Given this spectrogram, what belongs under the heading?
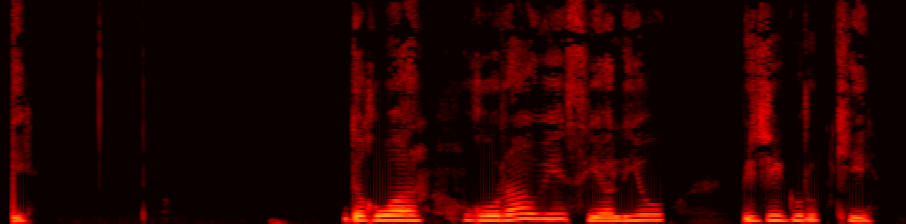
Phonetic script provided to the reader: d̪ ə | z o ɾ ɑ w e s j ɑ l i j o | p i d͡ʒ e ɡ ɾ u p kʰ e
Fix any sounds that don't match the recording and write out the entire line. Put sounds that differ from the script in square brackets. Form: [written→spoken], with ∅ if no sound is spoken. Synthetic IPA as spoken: d̪ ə | [z→ɣ] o ɾ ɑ w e s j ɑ l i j o | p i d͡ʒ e ɡ ɾ u p kʰ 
